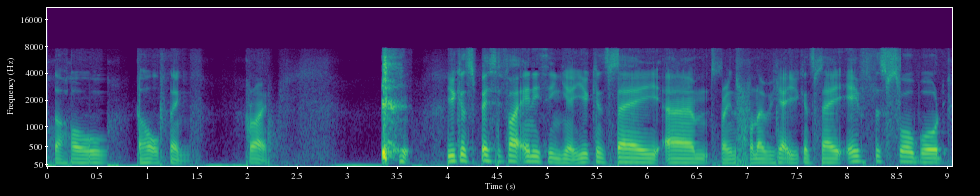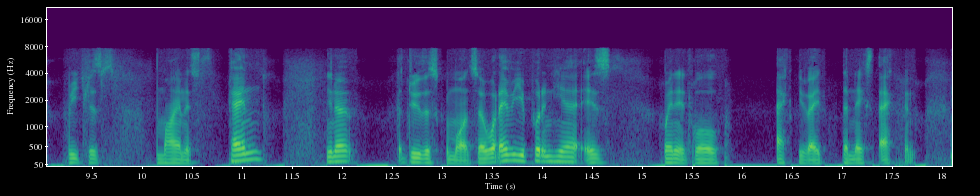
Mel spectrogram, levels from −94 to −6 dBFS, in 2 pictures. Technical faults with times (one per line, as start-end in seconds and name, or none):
0.00-4.61 sound chopped by the voice detector
5.47-5.71 sound chopped by the voice detector
6.65-13.05 sound chopped by the voice detector
14.67-17.01 sound chopped by the voice detector
17.53-18.09 sound chopped by the voice detector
